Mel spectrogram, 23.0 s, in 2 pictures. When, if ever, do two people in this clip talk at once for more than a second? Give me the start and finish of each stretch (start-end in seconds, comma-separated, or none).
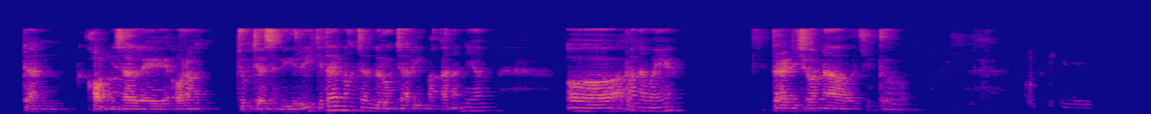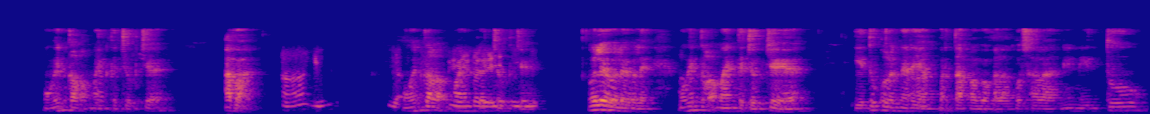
15.6-16.9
